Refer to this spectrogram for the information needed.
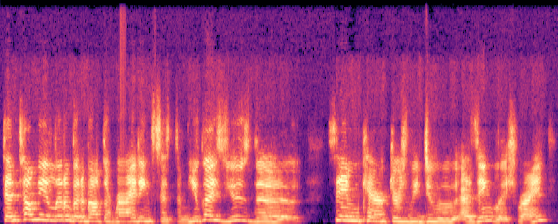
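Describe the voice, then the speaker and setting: Woman host asking lots of questions, kinda high, muffled audio. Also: expressive, brisk. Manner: curious, asks short questions. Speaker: podcast host. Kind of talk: interviewing.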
